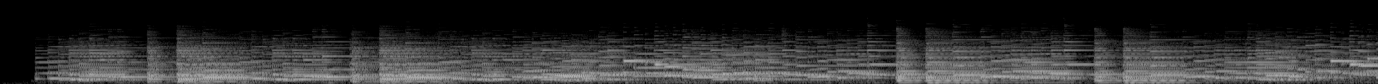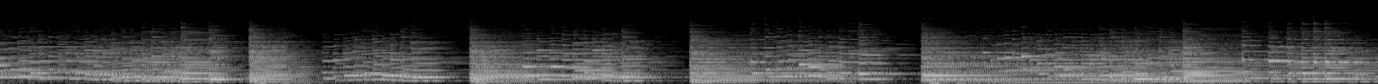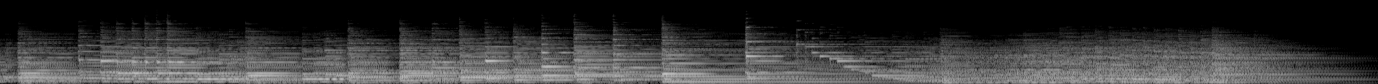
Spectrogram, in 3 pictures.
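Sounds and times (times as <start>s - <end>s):
piano prelude in F minor: 0.4s - 41.3s.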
